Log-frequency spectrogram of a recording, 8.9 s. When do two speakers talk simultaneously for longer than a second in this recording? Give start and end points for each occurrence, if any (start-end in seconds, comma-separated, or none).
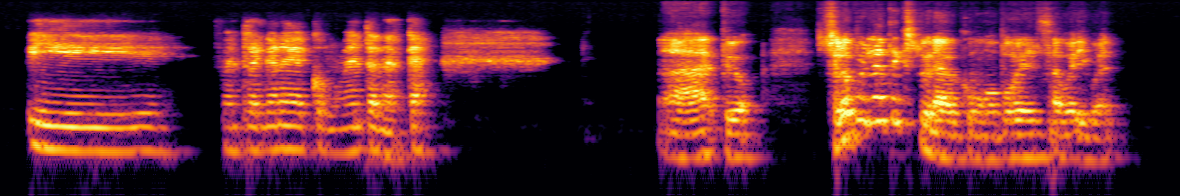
none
